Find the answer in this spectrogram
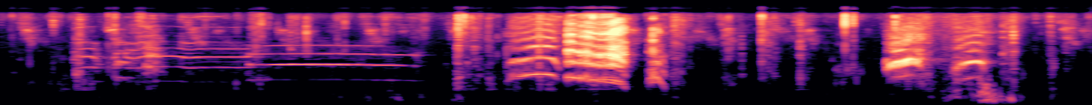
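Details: Several young common ravens squabbling over their breakfast: a long steady harmonic note held for about two seconds, then loud, harsh, arched cawing calls in bursts, with rustling and pecking noises between.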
